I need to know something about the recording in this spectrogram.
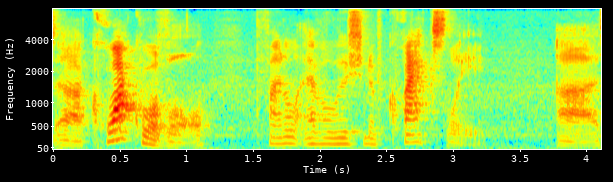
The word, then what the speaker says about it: Quaquaval: quaa is that you the middle part is pronounced like Aqua so quav is how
